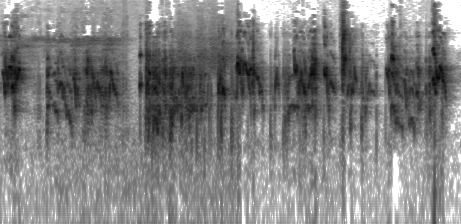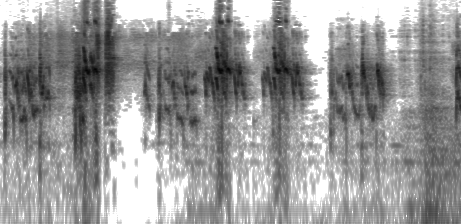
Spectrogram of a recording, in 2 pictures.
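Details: Pet male budgie chattering almost without a break, a steady stream of scratchy warbles, chirps and squeaky notes with a faint thin whistle early on.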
